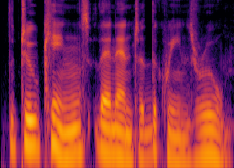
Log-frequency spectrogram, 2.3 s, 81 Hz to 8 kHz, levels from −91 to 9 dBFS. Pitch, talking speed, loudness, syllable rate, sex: 115 Hz, 205 wpm, -17 LUFS, 4.7 syllables/s, male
